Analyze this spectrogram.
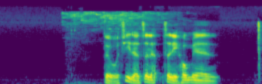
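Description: A bright, short musical fanfare plays.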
